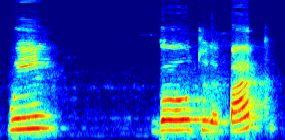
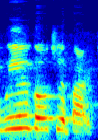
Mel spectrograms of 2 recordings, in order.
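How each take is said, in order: First: The phrase is said slowly. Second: The phrase is said quickly. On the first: The speaker calls it wrong. "si lees despacio inglés" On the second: The speaker calls it right.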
